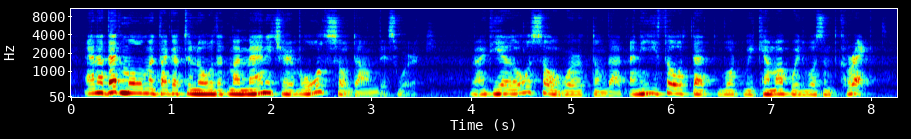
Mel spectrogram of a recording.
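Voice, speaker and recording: Somewhat breathy and medium in pitch, a man talks at a fairly quick pace with a non-native accent. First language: not English. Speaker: business consultant and CEO. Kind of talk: webinar presentation. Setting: live webinar. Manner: hesitant, many repeated words.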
